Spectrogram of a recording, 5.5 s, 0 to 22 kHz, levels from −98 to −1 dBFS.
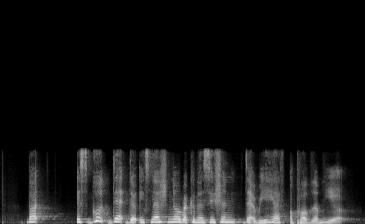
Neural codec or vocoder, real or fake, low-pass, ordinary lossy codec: codec, 16 kHz, 1 kbps, X-Codec, HuBERT features, trained on balanced general audio; fake; 7.2 kHz; none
